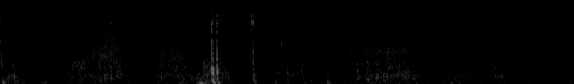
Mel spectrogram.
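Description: Faint rustling of a gloved hand in moss and leaf litter while handling mushrooms, with a sharp knock about two seconds in.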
